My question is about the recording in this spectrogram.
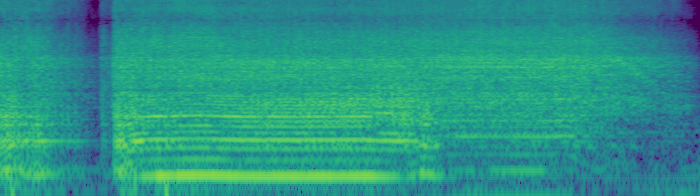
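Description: Corded electric drill drilling into the tiled wall. It gives a short burst, stops briefly about a second in, then runs steadily for about six seconds before stopping near the end.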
